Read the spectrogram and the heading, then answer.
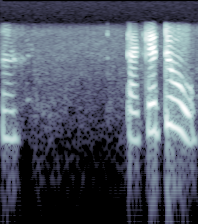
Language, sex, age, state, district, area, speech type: Assamese, female, 18-30, Assam, Golaghat, urban, conversation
